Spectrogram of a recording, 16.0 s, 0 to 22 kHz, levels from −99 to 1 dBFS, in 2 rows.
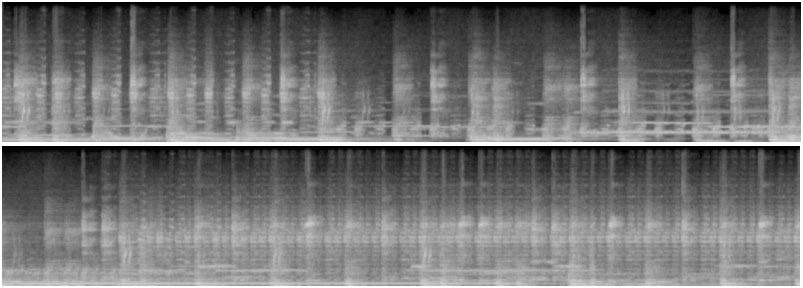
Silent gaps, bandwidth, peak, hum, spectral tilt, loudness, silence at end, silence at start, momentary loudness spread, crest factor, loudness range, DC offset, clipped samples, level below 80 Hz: none; over 20 kHz; -2 dBFS; none; -2 dB/octave; -18 LUFS; 0 s; 0 s; 5 LU; 18 dB; 4 LU; under 0.1%; under 0.1%; -40 dBFS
